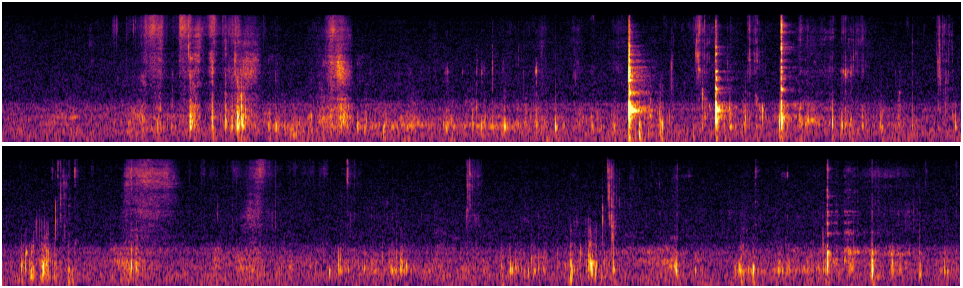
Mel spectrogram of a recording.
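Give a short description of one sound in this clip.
A young woman chews and smacks her lips wetly, close to a microphone.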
